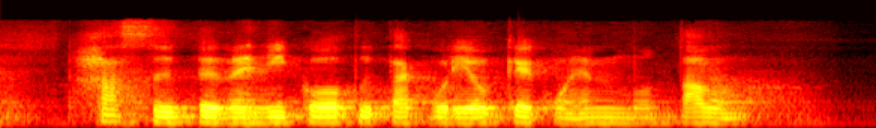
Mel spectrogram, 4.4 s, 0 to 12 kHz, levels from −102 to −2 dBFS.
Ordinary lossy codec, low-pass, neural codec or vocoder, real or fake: AAC, 32 kbps; 7.2 kHz; codec, 16 kHz, about 1 kbps, DyCAST, with the encoder's durations; fake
